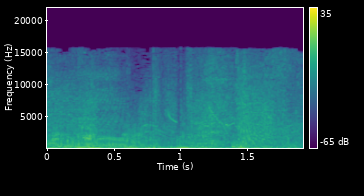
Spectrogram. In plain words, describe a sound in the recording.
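Blaster shots fire in rapid bursts.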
